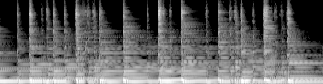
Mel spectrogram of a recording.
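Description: An acoustic guitar plays the strumming pattern for a song: close, loud rhythmic strums with sharp accented hits and ringing chords, no voice.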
